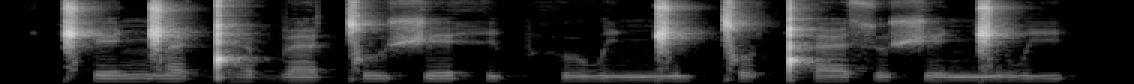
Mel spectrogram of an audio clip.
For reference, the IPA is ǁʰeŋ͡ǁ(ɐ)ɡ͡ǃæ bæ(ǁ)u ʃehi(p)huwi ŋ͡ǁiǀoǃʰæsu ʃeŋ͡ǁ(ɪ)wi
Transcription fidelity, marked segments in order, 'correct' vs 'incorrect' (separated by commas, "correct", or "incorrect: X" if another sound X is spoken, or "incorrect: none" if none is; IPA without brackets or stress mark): incorrect: æ, incorrect: ǀ, correct, incorrect: i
